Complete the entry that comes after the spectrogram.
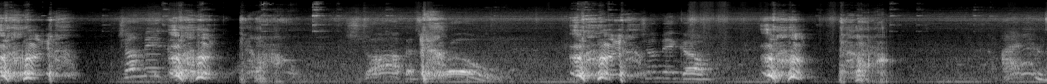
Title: Me coughing on a cold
